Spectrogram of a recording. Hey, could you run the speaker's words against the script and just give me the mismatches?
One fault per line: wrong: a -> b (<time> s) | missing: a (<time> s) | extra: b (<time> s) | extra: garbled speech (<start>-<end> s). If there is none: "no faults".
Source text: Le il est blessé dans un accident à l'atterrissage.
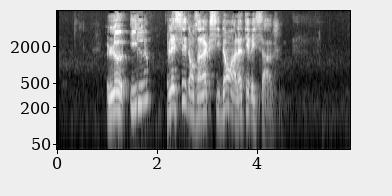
missing: est (1.9 s)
